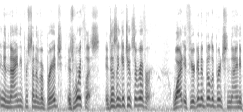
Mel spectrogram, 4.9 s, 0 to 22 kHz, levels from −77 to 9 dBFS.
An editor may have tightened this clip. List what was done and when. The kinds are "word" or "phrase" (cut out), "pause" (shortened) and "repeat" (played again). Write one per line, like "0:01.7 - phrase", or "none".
0:01.3 - pause
0:02.6 - word
0:03.6 - word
